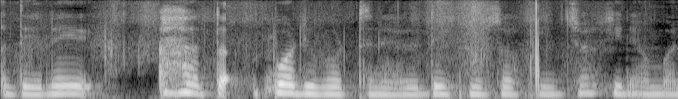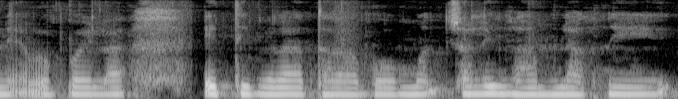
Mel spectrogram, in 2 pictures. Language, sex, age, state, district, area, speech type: Nepali, female, 18-30, West Bengal, Darjeeling, rural, spontaneous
